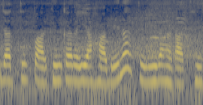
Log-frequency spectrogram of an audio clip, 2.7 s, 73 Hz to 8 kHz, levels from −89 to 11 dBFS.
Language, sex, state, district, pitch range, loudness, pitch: Chhattisgarhi, female, Chhattisgarh, Rajnandgaon, 205-225 Hz, -15 LUFS, 215 Hz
